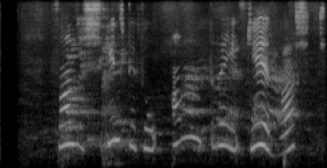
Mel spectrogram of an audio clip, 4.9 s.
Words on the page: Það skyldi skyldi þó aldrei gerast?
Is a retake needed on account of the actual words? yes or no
yes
